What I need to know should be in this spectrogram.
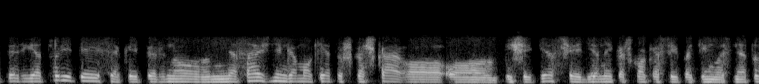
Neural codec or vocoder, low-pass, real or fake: none; 7.2 kHz; real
